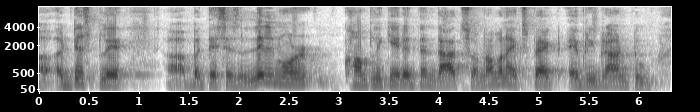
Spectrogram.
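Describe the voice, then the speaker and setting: Over noticeable background noise, the speaker moves at a fairly quick pace with ordinary pitch variation. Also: man. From India. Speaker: tech YouTuber answering viewer questions. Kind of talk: casual Q&A talk show. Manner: conversational with frequent fillers.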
